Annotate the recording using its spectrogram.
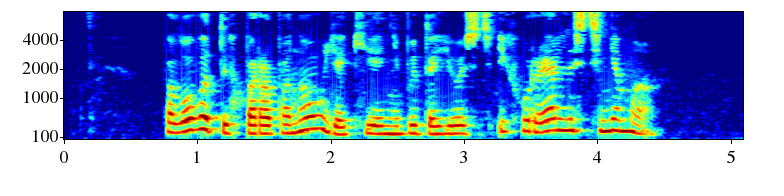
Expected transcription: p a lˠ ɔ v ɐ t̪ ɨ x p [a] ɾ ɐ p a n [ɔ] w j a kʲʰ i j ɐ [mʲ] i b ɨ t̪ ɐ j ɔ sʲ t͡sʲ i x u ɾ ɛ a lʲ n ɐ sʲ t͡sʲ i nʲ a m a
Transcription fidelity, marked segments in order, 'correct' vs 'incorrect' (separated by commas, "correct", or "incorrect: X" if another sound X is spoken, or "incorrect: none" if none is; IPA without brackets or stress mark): incorrect: ɐ, correct, incorrect: nʲ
